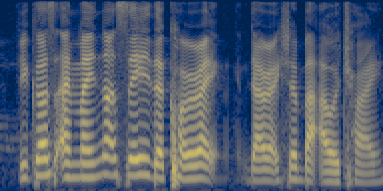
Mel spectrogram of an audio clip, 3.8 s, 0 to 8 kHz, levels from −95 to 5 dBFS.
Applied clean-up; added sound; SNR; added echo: none; none; none; none.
